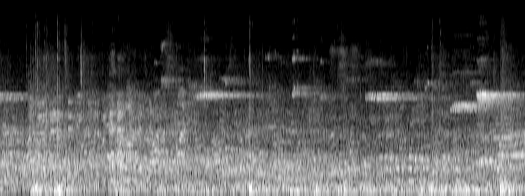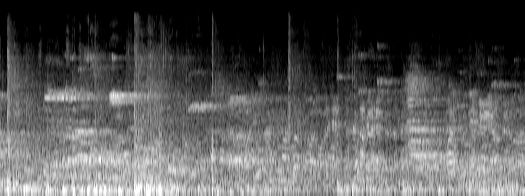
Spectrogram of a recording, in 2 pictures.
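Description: Young men talk and call out to each other in a large echoing hall.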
